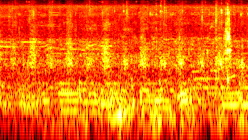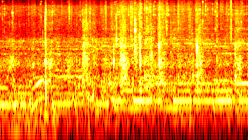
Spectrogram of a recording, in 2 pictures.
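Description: Hoofbeats of a Paint horse gelding loping on a sand arena, irregular and getting louder from about halfway in as the horse comes close.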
